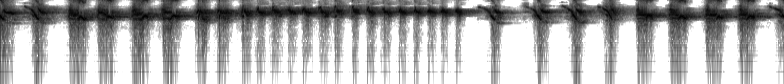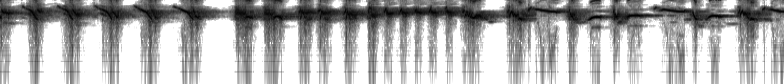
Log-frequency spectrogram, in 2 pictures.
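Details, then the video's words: Australasian bushlark (branjangan) singing hard ('gacor'), recorded as a lure and master sound for cage birds; a long, unbroken rattle of very rapid high chirps ending in looping whistled phrases. "Kicau Burung BRANJANGAN Gacor, Untuk Pancingan Dan Masteran"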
